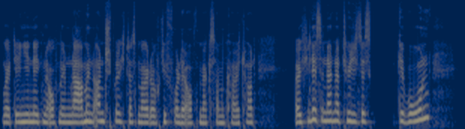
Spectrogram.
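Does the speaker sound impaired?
Yes: hard of hearing since birth, congenital, cochlear implant, severe.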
